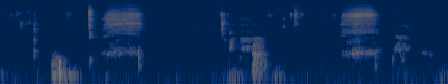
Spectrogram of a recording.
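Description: Close-miked mukbang eating sounds: wet chewing and mouth clicks from a hand-fed mouthful of rice and mustard greens, with two longer breathing sounds, one about a second and a half in and another about five seconds in.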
